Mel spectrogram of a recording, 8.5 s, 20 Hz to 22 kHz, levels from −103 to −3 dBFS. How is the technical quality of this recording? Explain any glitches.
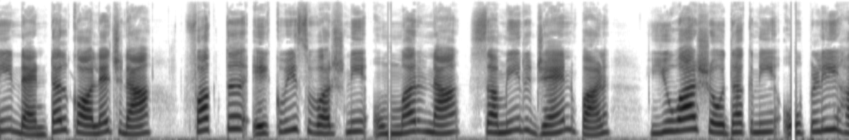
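The recording has two brief silences where separately encoded pieces were joined. A gap at a join of encoded pieces opens at 3.88 to 3.91 s (about 31 ms) and again at 7.91 to 7.96 s (49 ms), four seconds apart. Untrimmed encoder delay and end padding leave silences with smeared edges, but the sound resumes exactly where it stopped, unlike a dropout that loses material.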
